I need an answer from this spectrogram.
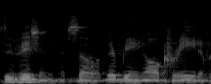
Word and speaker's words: DVSN: They call themselves Division, but it's it's spelled DVSN and it's pronounced Division.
